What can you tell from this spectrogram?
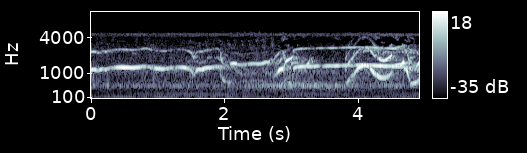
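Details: Coyote howling: long, sustained wavering tones with sliding pitch, several voices overlapping and swooping up and down toward the end.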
